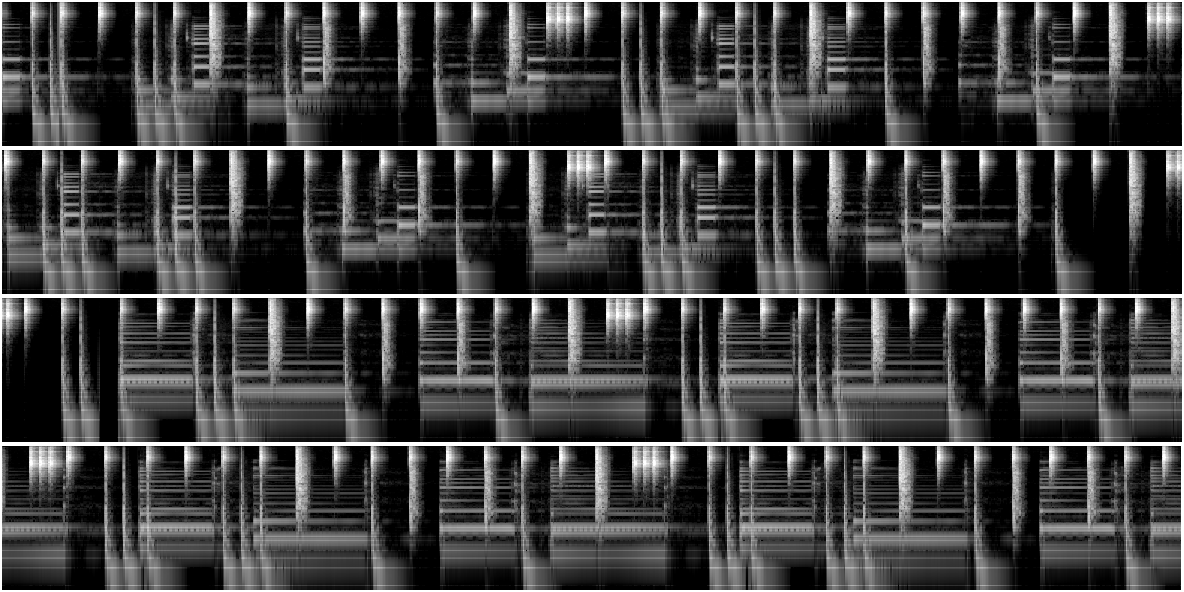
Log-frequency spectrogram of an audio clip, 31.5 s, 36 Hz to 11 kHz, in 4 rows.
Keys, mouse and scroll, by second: 6.1-7.7 middle drag, 8.1-9.9 drag, 11.1 middle click, 16.5 a, 18.4-19.5 middle drag, 22.9-28.9 drag, 24.1 right click, 28.9 s.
